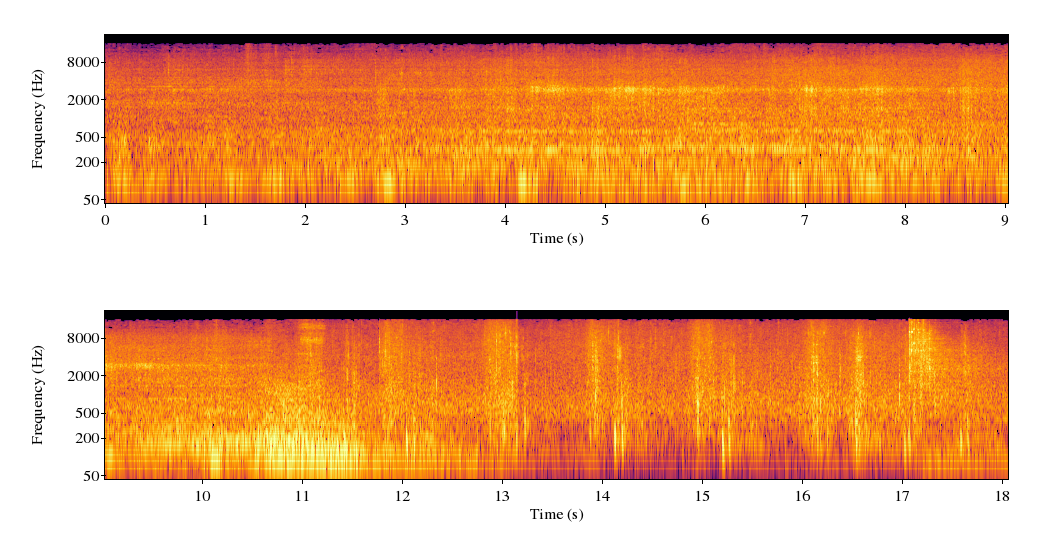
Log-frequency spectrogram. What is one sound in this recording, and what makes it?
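Footsteps thud and crunch quickly over leaves and twigs.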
